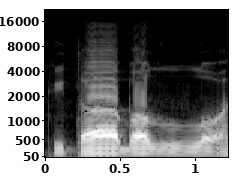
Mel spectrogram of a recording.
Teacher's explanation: huruf 'b' tipis, huruf 'allah' tebal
